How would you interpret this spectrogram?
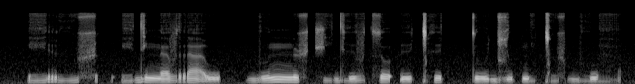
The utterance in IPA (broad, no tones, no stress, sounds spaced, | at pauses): e̤ r ṳ ʂ | ʔ e̤ d i n ɐ v r a w | b u nː ʉ ʂ t͡ʃ i̤ dʱ ɨ v t͡s o ʔ ɨ ǀʰ ɨ tː u d͡ʑ u p n i̤ ǀ ṳ ʂ b ṳ w a̤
